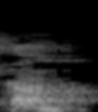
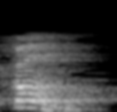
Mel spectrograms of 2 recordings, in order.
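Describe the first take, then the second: First: Como with both O's equally weighted; level, unaccented como; even stress. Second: COMO with a loud first O; first O harder in como; stress on first syllable. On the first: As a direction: say como evenly, neither syllable punched. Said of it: "saying the two O's equally". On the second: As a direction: punch the CO in como, drop the MO. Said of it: "saying the first O harder". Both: Shown as a demonstration.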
